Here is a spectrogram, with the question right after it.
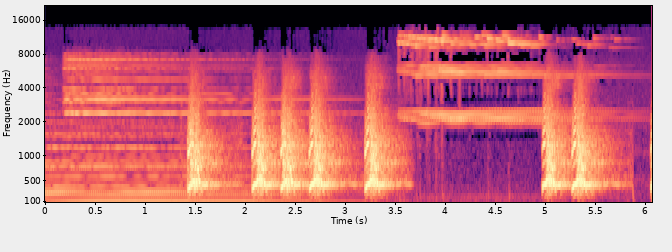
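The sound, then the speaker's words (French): Dogs bark in short bursts across the neighbourhoods of London, spreading an alert about stolen puppies, several sharp barks in quick succession, while sustained tonal sounds like a siren or alarm tone hum underneath and shift pitch midway. “Je préviendrai qu'on nous a volé nos petits et s'ils sont quelque part, je serai averti rapidement par nos amis chiens.”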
